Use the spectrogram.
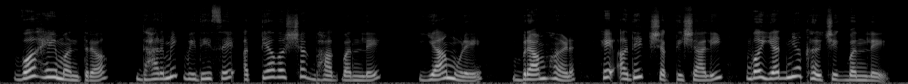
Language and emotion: Marathi, neutral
